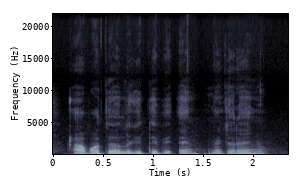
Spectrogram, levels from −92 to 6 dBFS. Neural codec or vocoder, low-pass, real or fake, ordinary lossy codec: vocoder, 44.1 kHz, 128 mel bands every 256 samples, BigVGAN v2; none; fake; none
